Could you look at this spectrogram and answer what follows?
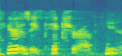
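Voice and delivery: breathy aside, barely voiced; soft whispered aside to listeners. Real, not acted. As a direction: whisper it off-mic. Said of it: "unvoiced whisper".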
